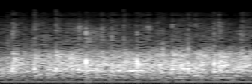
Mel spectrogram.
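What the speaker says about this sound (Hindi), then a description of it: "परामर्शदाता श्री सुश्री क्रिस्टीना आनानीना, एक बार खड़े हो जाइए, ताली बजा दीजिए, देखिए इनके लिए" Audience applause at an official government event in Gairsain, Uttarakhand, with foreign embassy diplomats present; a steady, dense wash of many hands clapping continues throughout, fairly loud and even.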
